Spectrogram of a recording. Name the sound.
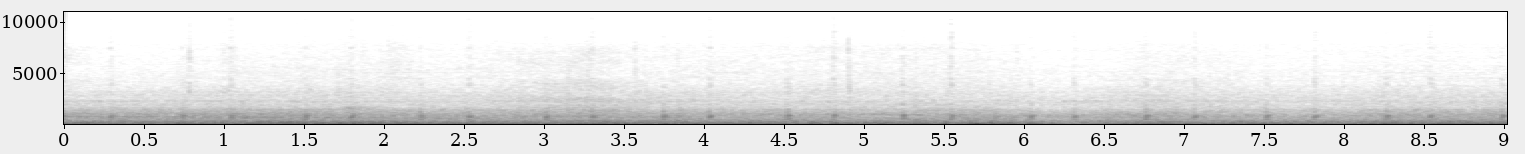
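Cadillac Escalade engine running during test drive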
